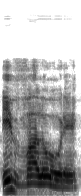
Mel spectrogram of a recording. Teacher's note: notice I'm exaggerating the double V, but there's a slight double V there, right? Valore.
